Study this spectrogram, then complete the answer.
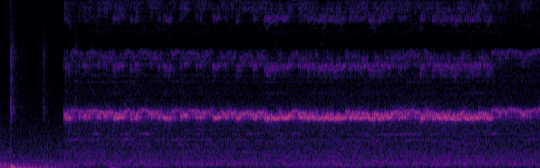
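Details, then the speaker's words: Cassette tape playing on a deck: thin, steady high-pitched squeal over faint hiss; a known bad-shell problem dragging the tape, fixable only by moving the tape to a new shell. "sim, esse é um problema bem conhecido ruim shell felizmente você pode mudar o shell se você salvar a fita mas caso contrário é inútil"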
